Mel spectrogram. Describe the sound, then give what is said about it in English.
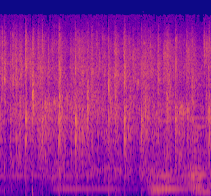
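A crowd of people clapping their hands together in praise of God in a steady, dense patter, with low sustained musical tones humming underneath and no one speaking. “Somebody give God a hand clap of praise.”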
